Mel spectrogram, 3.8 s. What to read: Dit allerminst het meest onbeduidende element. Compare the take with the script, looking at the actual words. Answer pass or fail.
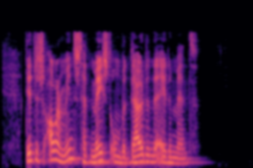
fail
